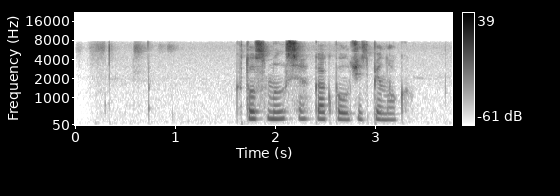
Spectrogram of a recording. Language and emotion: Russian, neutral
